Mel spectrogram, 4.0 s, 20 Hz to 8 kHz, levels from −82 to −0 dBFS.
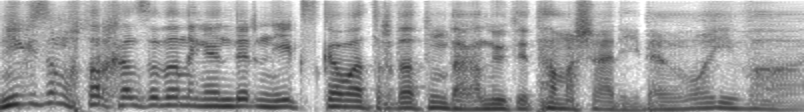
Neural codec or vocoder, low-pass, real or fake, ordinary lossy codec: codec, 16 kHz, about 1 kbps, DyCAST, with the encoder's durations; none; fake; none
